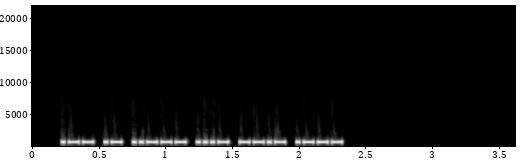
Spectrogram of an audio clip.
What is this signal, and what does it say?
Morse code, heard as a keyed tone, about 46 wpm, 700 Hz. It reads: WA2VQJ
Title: USA Call Signs - 6 Characters - 45wpm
